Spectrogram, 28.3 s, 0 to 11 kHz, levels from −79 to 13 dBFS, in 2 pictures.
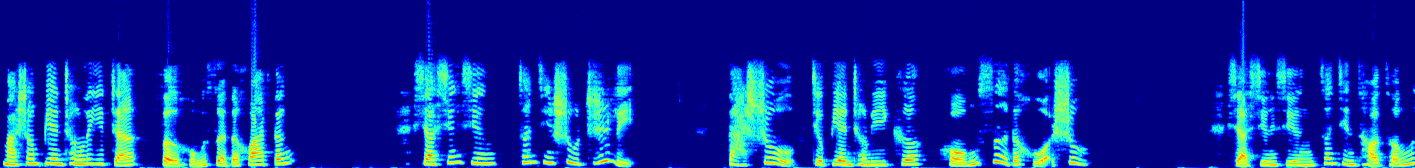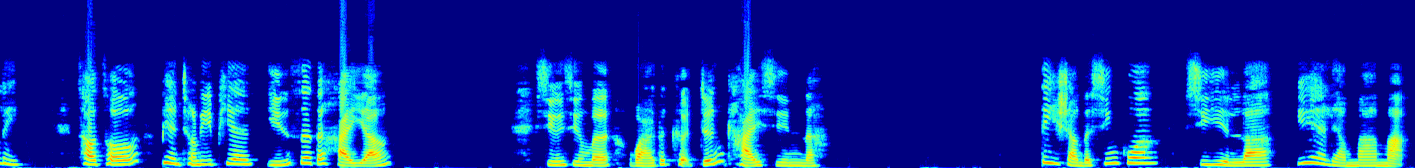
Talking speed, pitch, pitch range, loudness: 160 characters per minute, 265 Hz, 220-325 Hz, -17 LUFS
